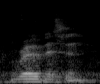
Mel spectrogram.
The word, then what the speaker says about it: Robeson: Robeson.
